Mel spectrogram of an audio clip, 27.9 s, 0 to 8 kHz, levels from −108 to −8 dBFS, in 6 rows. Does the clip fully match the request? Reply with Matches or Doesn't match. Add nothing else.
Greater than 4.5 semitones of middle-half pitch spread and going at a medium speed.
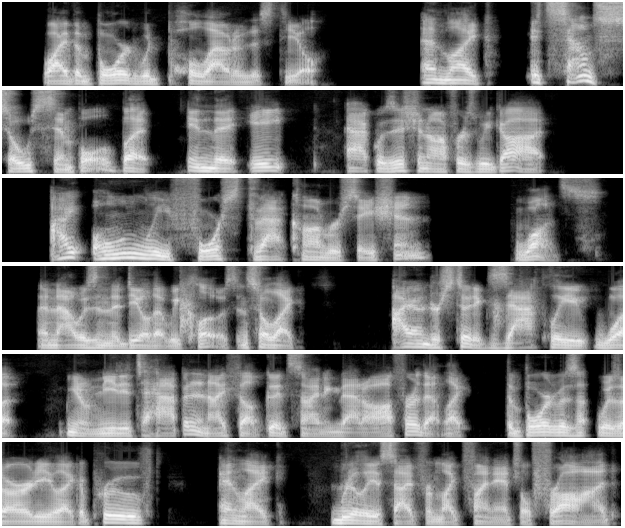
Matches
